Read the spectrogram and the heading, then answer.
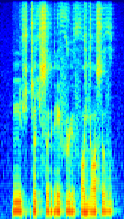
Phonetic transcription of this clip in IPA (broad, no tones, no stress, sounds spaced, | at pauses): ɲ ʏ ç c ɔ̃ ç s ʊ r e f ɭ ʏ f ɔ j ɔ s ʊ v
